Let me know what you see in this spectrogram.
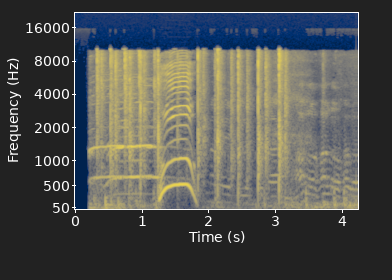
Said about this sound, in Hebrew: בואו נקבל בתשואות את האיש והאגדה, אחד הזמרים הגדולים של המוזיקה החסידית מאז ומעולם, פס הקול של המוזיקה, זמר אהוב במיוחד, ואולי אפילו הזמר הכי אהוב על בחורי הישיבה. כפיים למיכאל שטרייכר!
